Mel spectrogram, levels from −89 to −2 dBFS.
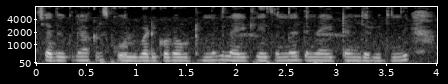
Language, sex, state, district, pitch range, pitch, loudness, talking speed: Telugu, female, Andhra Pradesh, Guntur, 175-185 Hz, 180 Hz, -33 LUFS, 210 wpm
